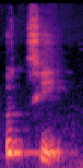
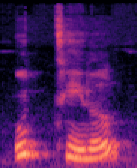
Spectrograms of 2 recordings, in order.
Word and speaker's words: outil: Final L is usually silent after the letter I, which means when a word ends with IL, we don't pronounce the letter L.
